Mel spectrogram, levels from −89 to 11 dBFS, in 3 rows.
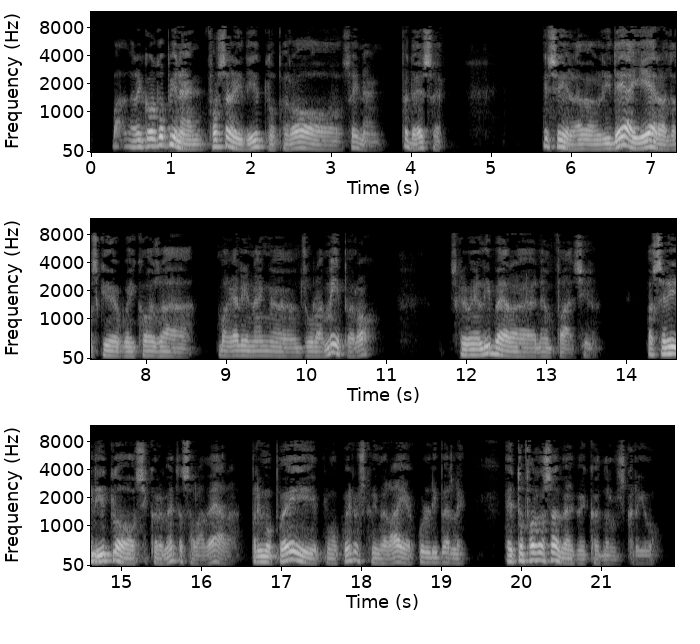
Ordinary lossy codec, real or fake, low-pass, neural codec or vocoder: MP3, 32 kbps; real; 10.8 kHz; none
